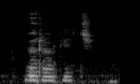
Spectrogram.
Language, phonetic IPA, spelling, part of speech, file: Polish, [vɨˈrabʲjät͡ɕ], wyrabiać, verb, LL-Q809 (pol)-wyrabiać.wav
